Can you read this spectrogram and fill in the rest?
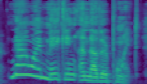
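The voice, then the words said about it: Voice shifts to higher pitch. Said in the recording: “how my voice went up there ... by simply shifting the pitch of my voice”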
